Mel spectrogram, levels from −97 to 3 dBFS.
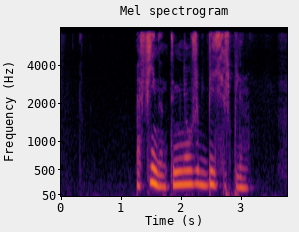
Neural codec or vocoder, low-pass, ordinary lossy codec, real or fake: none; 7.2 kHz; none; real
